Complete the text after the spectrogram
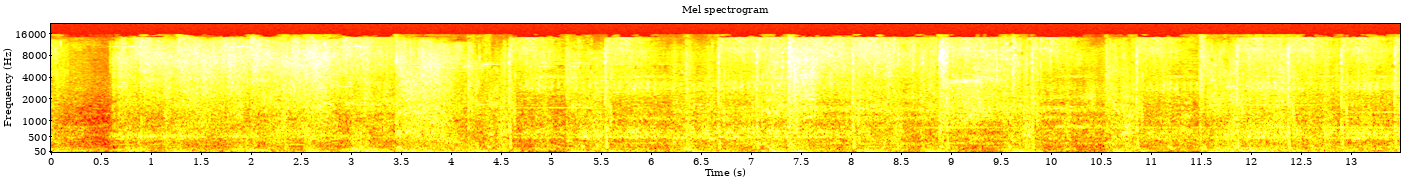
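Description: Magic spells crackle and burst in rapid bursts during a fight.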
